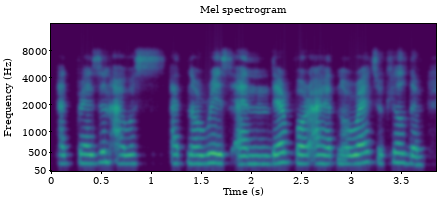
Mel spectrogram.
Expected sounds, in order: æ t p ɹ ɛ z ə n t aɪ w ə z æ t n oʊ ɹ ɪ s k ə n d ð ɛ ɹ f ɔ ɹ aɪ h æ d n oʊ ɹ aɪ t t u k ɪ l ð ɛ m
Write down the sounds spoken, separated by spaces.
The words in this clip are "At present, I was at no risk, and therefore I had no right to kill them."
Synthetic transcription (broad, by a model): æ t p ɹ ɛ z ə n t aɪ w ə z æ t n oʊ ɹ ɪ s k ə n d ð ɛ ɹ f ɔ ɹ aɪ h æ d n oʊ ɹ aɪ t t u k ɪ l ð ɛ m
